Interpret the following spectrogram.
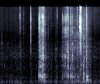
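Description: Small objects being handled and set into a pull-out storage drawer: faint clicks and rattles of a box against loose items, starting a little under a second in.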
